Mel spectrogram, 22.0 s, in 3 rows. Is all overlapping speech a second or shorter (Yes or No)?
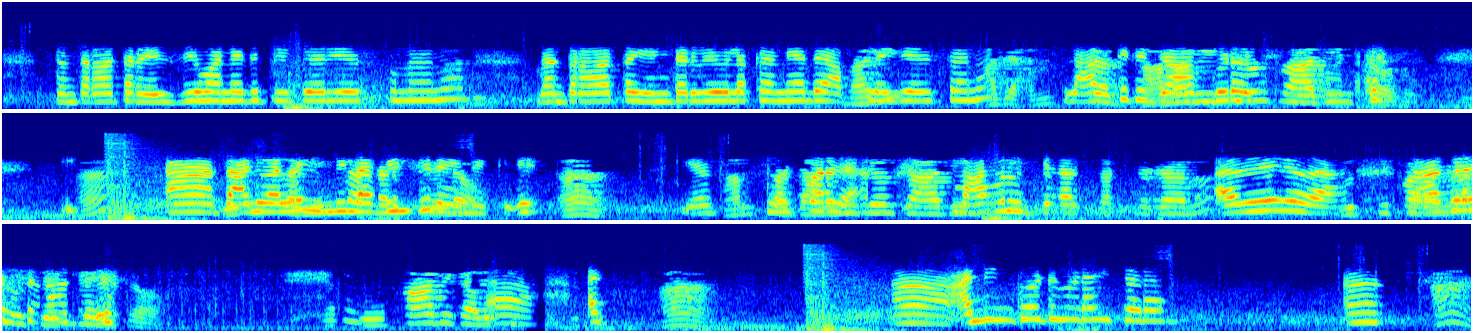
No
